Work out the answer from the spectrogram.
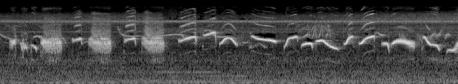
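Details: Caged Chinese hwamei, a bird for sale noted for its good song and stocky build, opens with three harsh rasping notes, then pours out fast varied whistled phrases of looping up-and-down slurs.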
